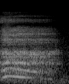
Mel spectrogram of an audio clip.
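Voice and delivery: sharp, startled intake of breath; re-enacted gasp of fright; shocked gasp. Friend spots hair over the stair rail, shocked gasp.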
